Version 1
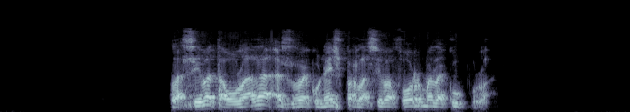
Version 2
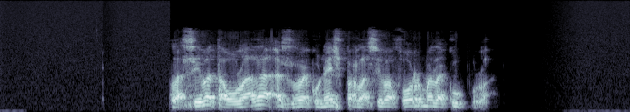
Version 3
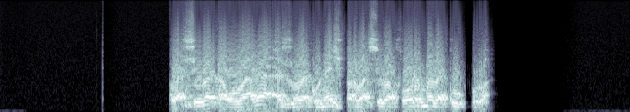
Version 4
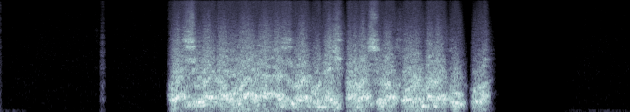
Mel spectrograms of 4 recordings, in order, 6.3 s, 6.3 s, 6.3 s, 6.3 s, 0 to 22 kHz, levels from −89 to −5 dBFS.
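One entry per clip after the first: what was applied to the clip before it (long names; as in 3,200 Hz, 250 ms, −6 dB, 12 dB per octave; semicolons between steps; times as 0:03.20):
high-pass filter 47 Hz; upward compression, threshold −40 dBFS; level +8.5 dB
leveller curve on the samples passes 5; level +2.5 dB
random phases in long frames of 50 ms; level −7 dB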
